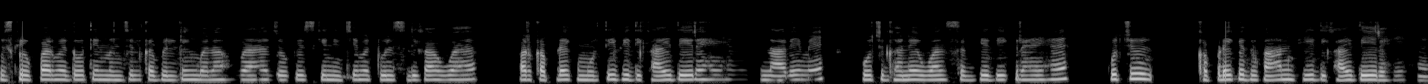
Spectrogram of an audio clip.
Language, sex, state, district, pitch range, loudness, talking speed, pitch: Hindi, female, Chhattisgarh, Balrampur, 210-220 Hz, -23 LUFS, 195 wpm, 215 Hz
